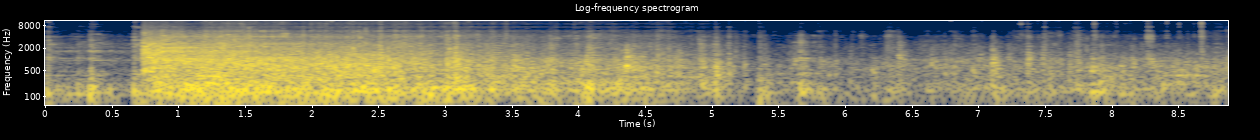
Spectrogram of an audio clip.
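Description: Train crash: a sudden loud impact about a second in, then a long crunching and rumbling of twisting metal that slowly fades, with scattered cracks and clatters.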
